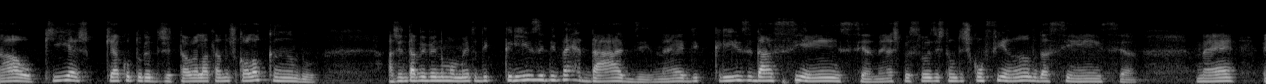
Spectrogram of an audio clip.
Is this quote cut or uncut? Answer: uncut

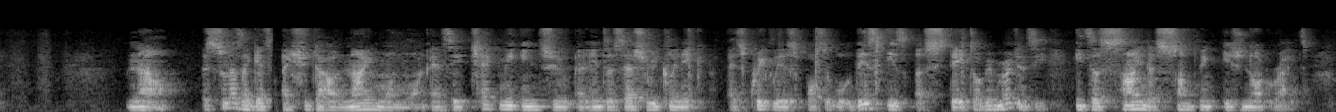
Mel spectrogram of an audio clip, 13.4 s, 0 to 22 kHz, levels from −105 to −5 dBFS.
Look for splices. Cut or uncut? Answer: cut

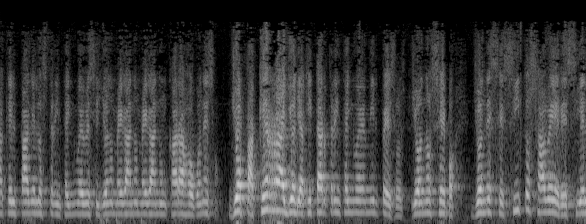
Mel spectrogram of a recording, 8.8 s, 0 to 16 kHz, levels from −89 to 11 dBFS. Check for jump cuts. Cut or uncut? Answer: cut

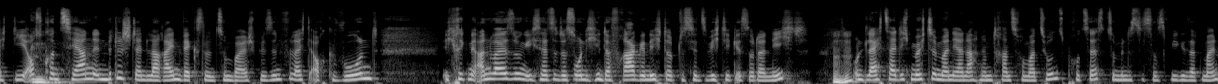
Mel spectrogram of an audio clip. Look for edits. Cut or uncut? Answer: cut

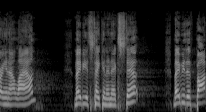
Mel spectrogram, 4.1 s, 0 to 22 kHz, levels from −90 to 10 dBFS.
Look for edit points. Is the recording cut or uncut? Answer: uncut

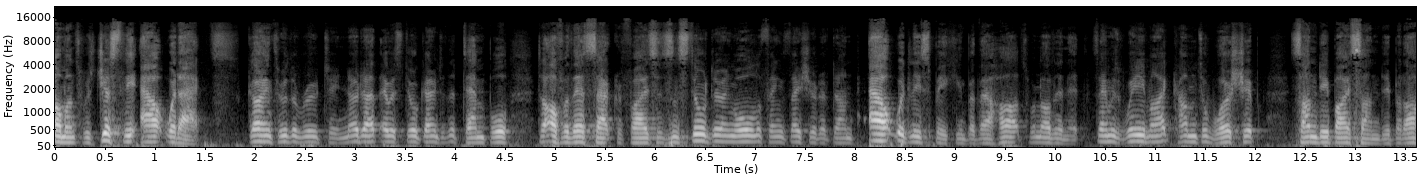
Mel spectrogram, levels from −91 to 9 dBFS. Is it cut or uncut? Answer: cut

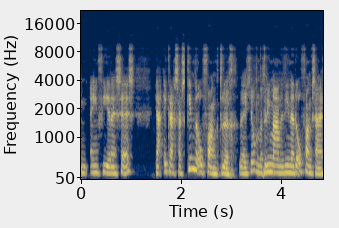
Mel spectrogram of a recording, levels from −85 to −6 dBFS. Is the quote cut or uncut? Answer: cut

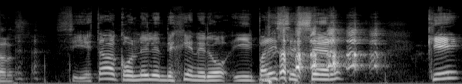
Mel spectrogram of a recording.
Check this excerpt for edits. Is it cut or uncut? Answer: uncut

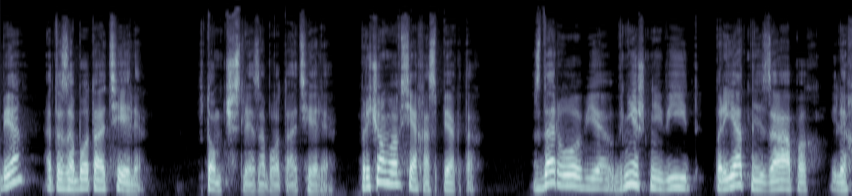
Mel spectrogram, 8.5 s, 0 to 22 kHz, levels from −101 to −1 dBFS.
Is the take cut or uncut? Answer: cut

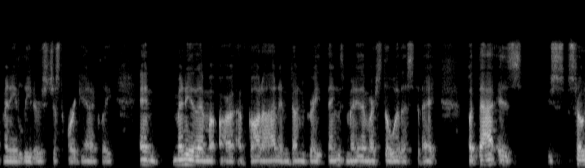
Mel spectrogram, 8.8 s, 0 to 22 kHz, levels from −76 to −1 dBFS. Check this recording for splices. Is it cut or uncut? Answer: uncut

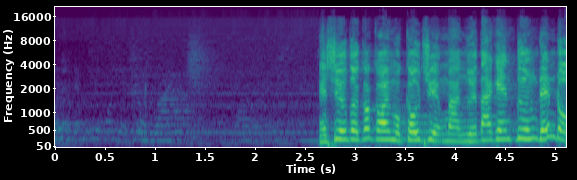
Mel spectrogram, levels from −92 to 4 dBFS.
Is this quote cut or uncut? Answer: uncut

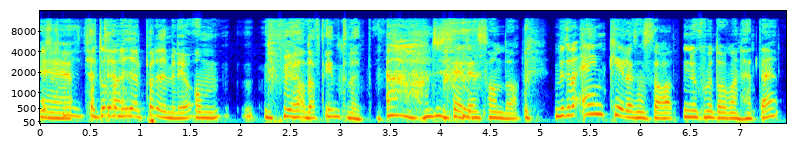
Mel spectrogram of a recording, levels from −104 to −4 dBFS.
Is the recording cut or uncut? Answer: cut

